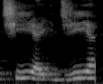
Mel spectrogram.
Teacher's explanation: se queremos imitar o português do Brasil, imediatamente vamos começar a palatalizar t e de.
